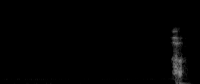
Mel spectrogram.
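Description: Near silence with a faint steady hum (room tone), then a man says one short word, 'hǎo' (okay), near the end.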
